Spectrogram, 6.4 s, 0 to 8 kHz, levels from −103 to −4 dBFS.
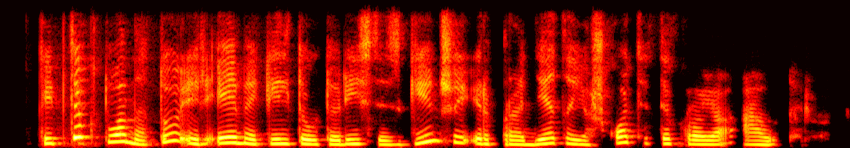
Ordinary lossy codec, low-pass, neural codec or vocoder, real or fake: Opus, 64 kbps; 7.2 kHz; autoencoder, 48 kHz, 128 numbers a frame, DAC-VAE, trained on Japanese speech; fake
